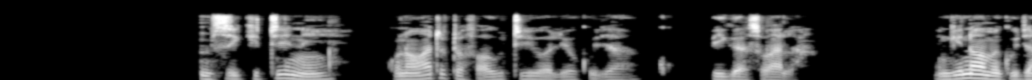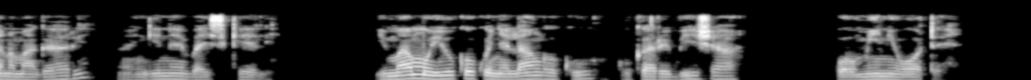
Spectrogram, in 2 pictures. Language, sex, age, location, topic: Swahili, male, 18-24, Mombasa, government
